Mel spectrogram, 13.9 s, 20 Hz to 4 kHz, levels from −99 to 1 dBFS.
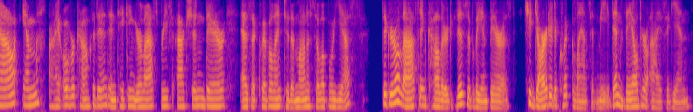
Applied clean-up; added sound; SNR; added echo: neural mask model Resemble Enhance denoiser.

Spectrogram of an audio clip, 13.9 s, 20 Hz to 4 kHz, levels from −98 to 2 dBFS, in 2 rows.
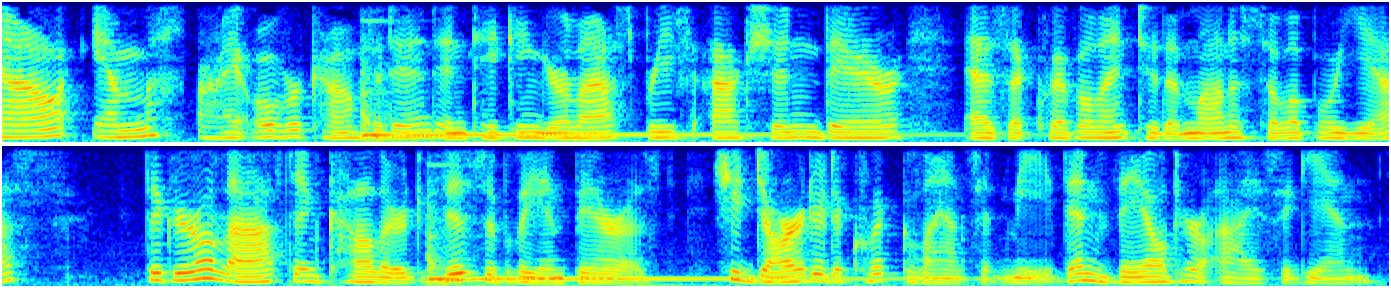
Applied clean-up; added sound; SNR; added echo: none; Keyboard (musical); 10 dB; none.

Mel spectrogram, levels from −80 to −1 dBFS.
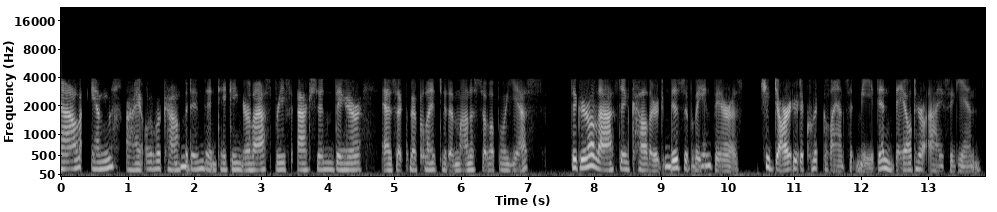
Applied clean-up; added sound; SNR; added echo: neural diffusion model UNIVERSE++.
